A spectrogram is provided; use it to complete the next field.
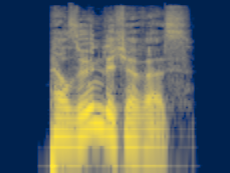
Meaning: strong/mixed nominative/accusative neuter singular comparative degree of persönlich
- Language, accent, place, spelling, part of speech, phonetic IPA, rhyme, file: German, Germany, Berlin, persönlicheres, adjective, [pɛʁˈzøːnlɪçəʁəs], -øːnlɪçəʁəs, De-persönlicheres.ogg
